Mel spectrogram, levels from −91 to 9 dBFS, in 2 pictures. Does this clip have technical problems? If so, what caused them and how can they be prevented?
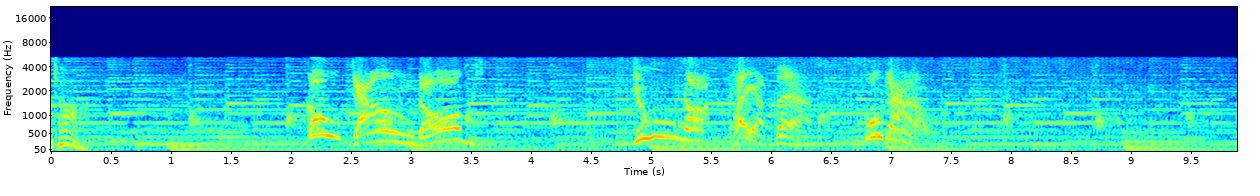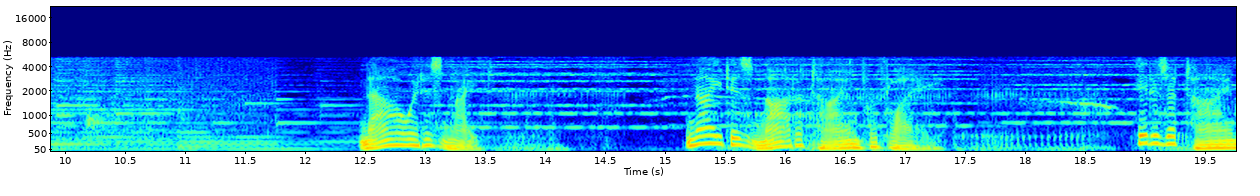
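No, there are no audible technical faults in this clip, so there is nothing to trace or prevent.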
